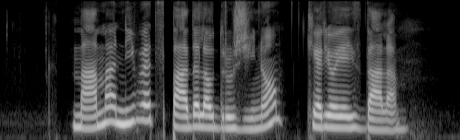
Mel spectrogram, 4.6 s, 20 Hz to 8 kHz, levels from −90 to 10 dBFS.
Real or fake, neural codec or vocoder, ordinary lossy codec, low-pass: real; none; none; none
